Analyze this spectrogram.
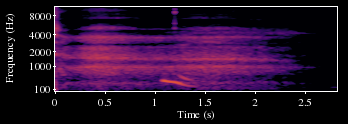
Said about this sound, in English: Taking three deep breaths in together to connect our energy, breathing in and breathing out. Breathing in again. And out.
